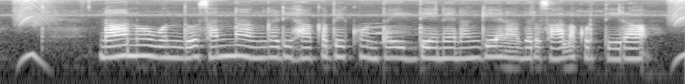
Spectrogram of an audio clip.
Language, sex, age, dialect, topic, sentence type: Kannada, female, 18-24, Coastal/Dakshin, banking, question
